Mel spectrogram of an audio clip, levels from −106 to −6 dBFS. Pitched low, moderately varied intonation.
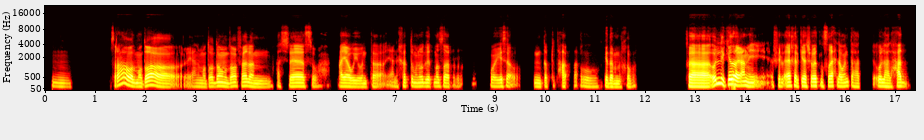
No: low, 125 Hz; narrow, 2.1 semitones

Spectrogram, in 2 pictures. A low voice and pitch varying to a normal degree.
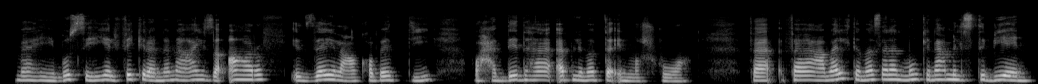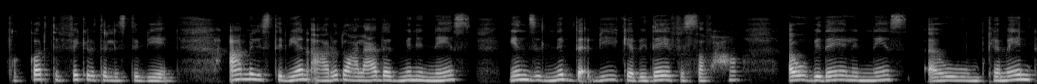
No: high, 195 Hz; average, 3.1 semitones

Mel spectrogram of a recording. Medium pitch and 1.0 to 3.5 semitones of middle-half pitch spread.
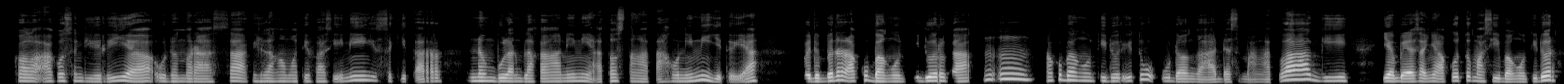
Yes: medium, 150 Hz; average, 3.2 semitones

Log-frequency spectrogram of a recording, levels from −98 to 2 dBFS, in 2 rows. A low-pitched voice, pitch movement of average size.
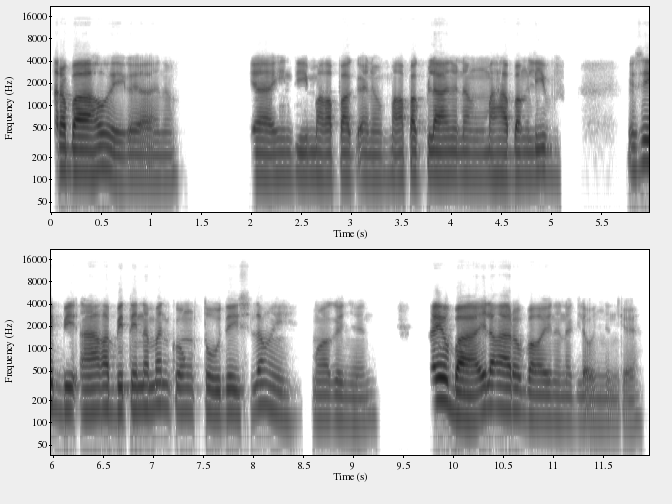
Yes: low, 120 Hz; average, 3.5 semitones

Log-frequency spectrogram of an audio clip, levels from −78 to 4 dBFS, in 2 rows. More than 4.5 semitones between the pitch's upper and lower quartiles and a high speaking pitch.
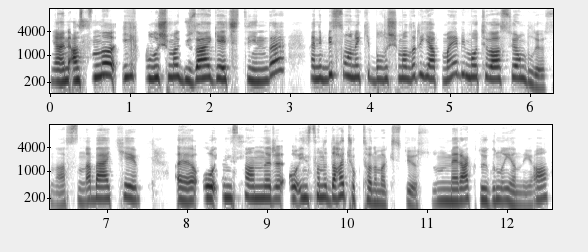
Yes: wide, 5.6 semitones; high, 220 Hz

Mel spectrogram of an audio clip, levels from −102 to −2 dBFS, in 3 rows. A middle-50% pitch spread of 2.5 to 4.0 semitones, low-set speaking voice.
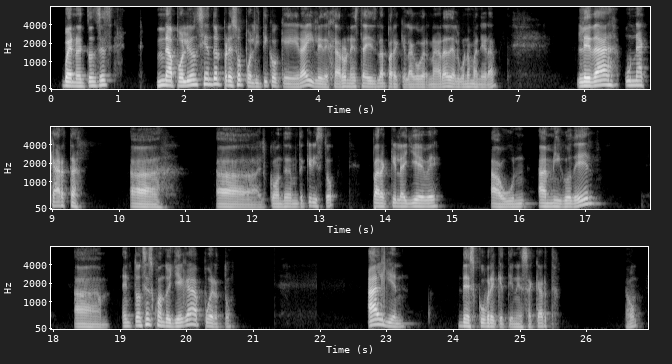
No: wide, 5.6 semitones; low, 115 Hz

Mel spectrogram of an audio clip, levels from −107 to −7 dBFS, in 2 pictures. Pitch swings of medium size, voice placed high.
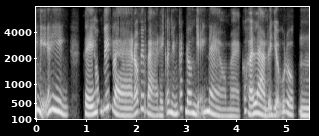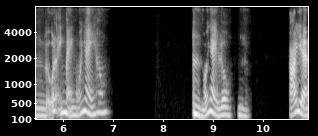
No: wide, 6.0 semitones; high, 225 Hz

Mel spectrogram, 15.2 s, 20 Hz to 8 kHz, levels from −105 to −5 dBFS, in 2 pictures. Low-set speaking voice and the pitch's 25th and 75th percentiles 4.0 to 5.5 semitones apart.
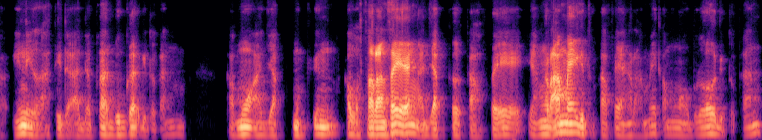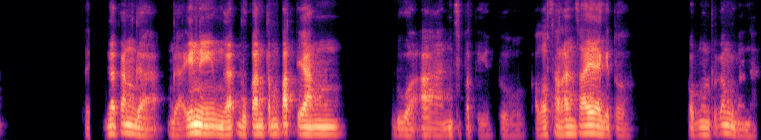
No: low, 105 Hz; average, 3.0 semitones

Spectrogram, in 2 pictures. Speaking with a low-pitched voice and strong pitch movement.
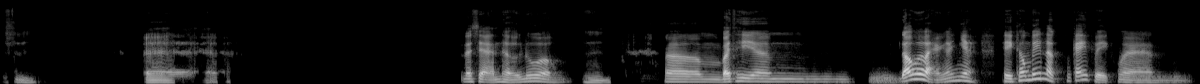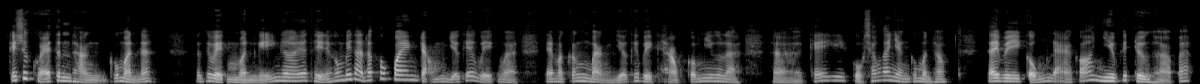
Yes: low, 130 Hz; wide, 7.5 semitones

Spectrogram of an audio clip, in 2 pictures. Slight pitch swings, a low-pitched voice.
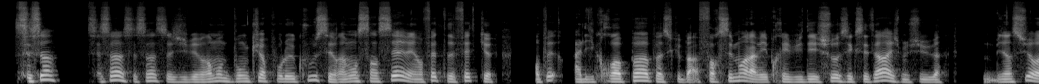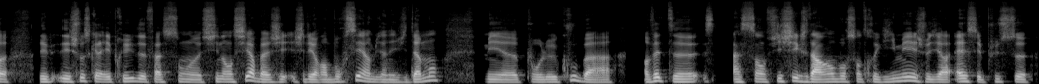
No: average, 3.4 semitones; low, 125 Hz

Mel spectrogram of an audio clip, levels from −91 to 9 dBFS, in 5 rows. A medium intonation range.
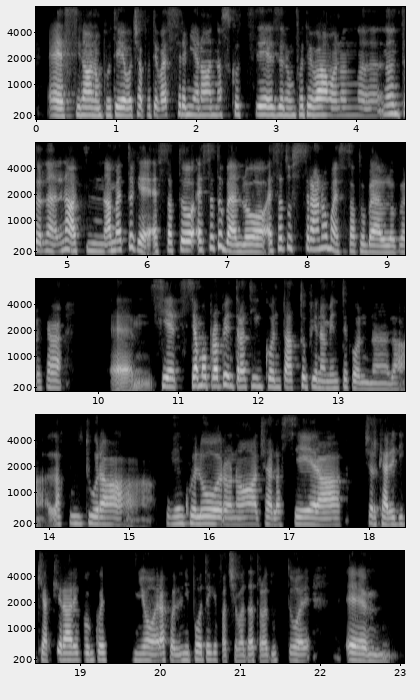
Yes: average, 3.3 semitones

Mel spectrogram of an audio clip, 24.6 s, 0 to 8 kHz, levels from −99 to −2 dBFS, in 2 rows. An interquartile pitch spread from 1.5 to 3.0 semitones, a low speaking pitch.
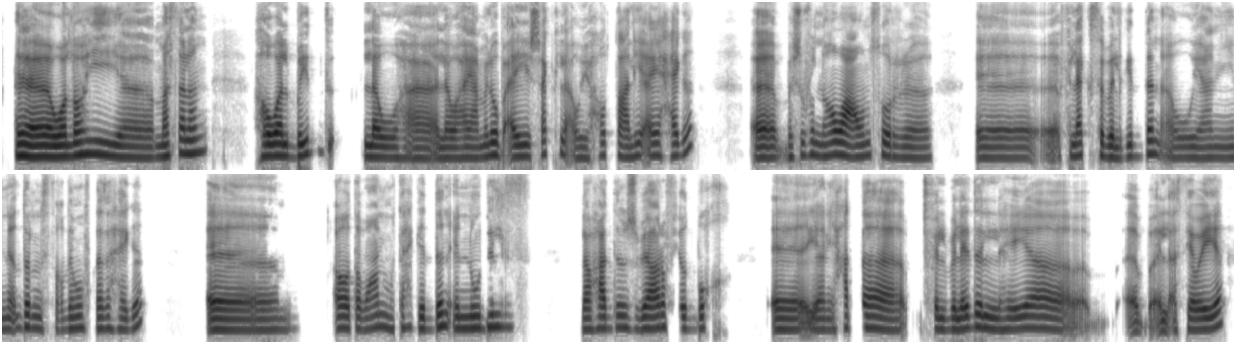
No: narrow, 2.5 semitones; medium, 160 Hz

